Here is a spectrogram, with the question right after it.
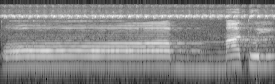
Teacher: میم مشدد کا یہ قاعدہ ہے کہ جب اس کے اوپر تشدید آ جائے تو یہاں پر غنہ کرتے ہیں 1 الف کے برابر رک کر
